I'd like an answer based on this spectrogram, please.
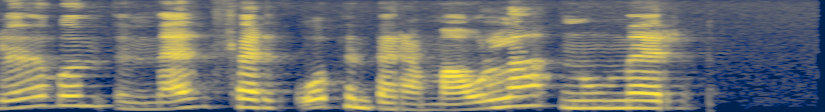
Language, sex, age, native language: Icelandic, female, 60-69, Icelandic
